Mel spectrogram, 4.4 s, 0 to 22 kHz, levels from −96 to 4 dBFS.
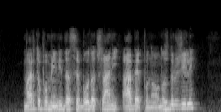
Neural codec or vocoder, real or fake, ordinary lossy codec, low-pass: none; real; AAC, 24 kbps; 19.8 kHz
